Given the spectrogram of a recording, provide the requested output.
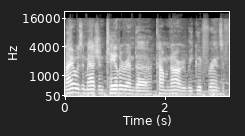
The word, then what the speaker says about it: Kaminari: And I always imagined Taylor and Kaminari would be good friends if they met each other. And Taylor would always mispronounce his name as Calamari.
